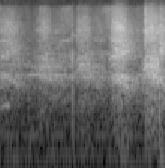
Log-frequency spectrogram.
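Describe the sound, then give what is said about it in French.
A theatre audience shouting and clamouring in a loud, dense roar of many voices that swells in two stronger surges toward the end. “Écoutez-les, mon public! Mon cher public!”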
